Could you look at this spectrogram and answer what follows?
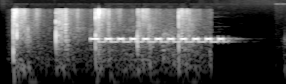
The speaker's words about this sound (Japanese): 電話。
